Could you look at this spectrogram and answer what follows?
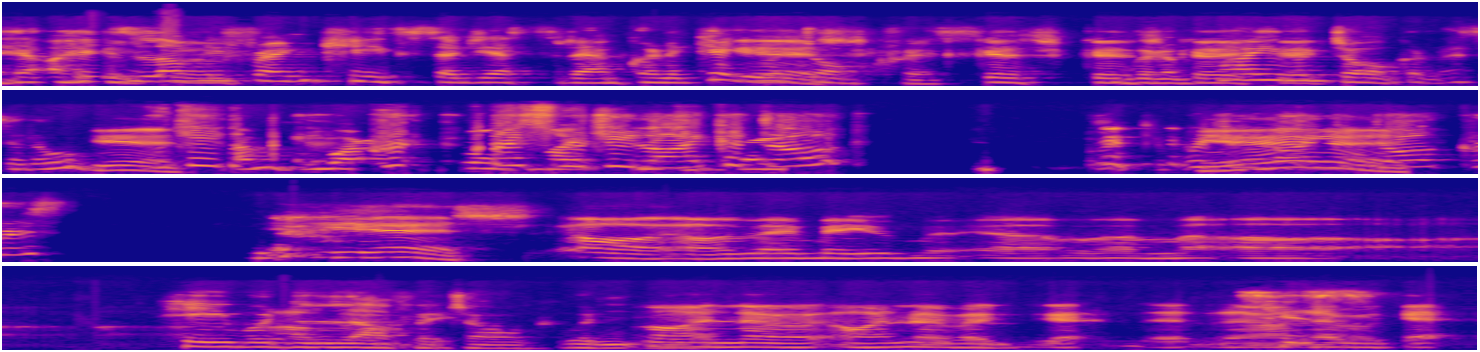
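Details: Adult male actor with severe aphasia after a stroke, described by his speech therapist as one of the most severe cases; he is largely unable to speak and communicates mainly by gesture: aphasia.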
